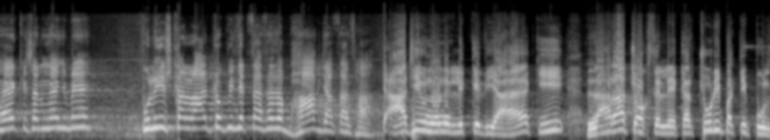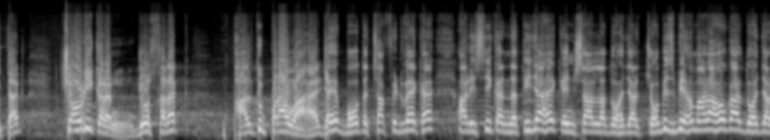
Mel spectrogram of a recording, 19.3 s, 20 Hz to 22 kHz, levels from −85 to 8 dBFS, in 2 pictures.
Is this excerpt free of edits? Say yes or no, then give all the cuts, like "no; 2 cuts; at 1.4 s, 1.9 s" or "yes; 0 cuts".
no; 2 cuts; at 4.8 s, 13.7 s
